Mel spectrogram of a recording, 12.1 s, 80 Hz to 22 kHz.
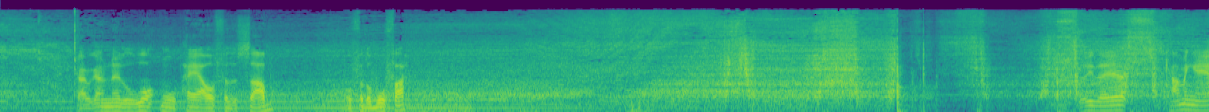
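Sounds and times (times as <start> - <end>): vacuum cleaner suction whoosh: 1.8 - 12.0.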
